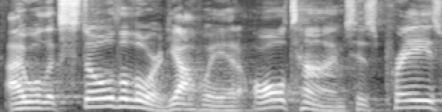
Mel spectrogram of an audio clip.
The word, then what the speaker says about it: Yahweh: It was probably pronounced something like Yahweh. You will occasionally hear it as Jehovah, but since there's no J sound in Hebrew, that's probably not right.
